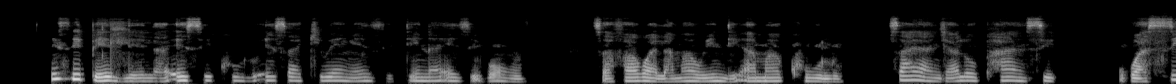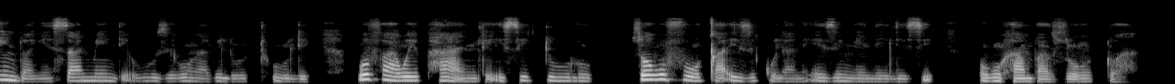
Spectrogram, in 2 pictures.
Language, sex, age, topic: North Ndebele, female, 50+, health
